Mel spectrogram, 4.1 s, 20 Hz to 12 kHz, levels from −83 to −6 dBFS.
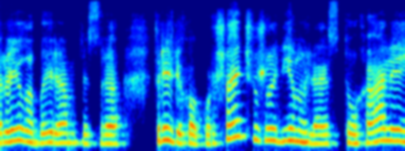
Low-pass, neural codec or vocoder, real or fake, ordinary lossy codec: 10.8 kHz; autoencoder, 48 kHz, 32 numbers a frame, DAC-VAE, trained on Japanese speech; fake; Opus, 16 kbps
